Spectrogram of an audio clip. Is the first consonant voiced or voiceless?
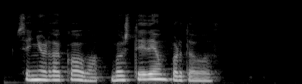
voiceless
